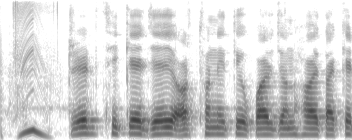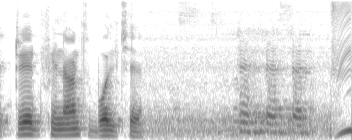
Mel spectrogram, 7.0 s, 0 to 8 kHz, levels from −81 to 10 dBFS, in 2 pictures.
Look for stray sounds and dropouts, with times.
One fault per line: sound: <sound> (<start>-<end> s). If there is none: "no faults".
sound: laugh (5.2-6.7 s)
